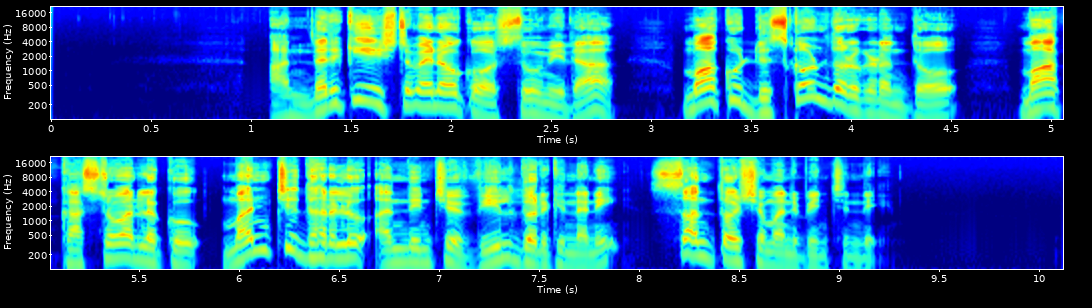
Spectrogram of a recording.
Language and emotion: Telugu, happy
